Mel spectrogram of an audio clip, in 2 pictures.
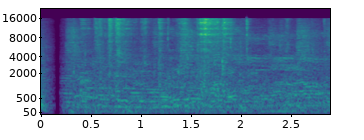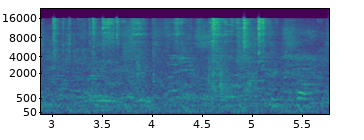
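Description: A leash handle scrapes and clatters on a tiled floor.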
